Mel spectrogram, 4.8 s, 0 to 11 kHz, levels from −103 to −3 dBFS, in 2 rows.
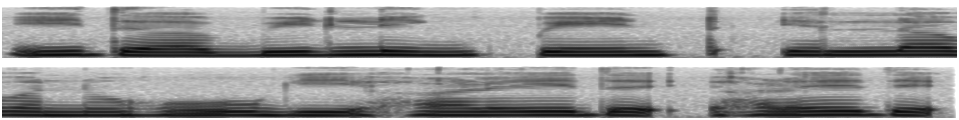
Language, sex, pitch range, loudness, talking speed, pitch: Kannada, female, 195-210 Hz, -13 LUFS, 90 wpm, 200 Hz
